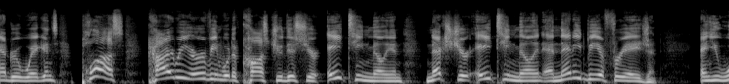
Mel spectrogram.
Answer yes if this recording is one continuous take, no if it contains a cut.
yes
